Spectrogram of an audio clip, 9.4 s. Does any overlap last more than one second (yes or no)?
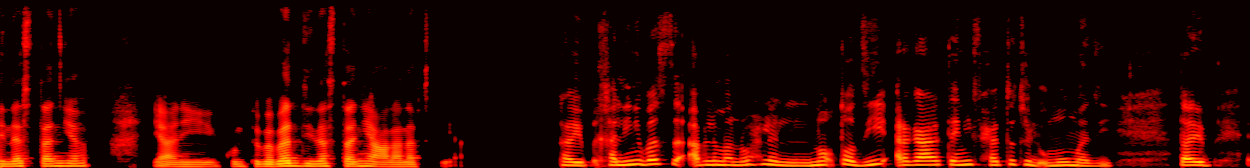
no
